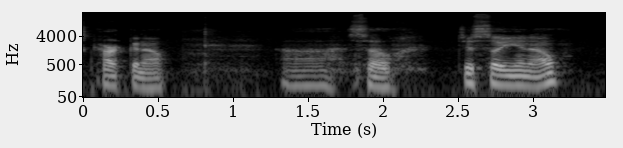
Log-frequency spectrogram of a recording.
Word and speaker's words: Carcano: millimeter or the 6'5 carcino and if I interchange carcino and Carcano excuse me the proper pronunciation is carcono so just so you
